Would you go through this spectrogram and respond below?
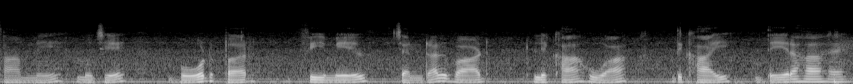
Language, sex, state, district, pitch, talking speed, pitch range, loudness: Hindi, male, Madhya Pradesh, Katni, 120 Hz, 90 wpm, 105-125 Hz, -18 LUFS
